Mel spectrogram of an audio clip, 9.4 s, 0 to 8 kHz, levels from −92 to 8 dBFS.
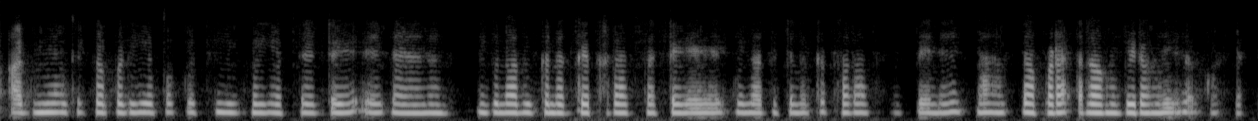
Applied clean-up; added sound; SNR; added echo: neural mask model DeepFilterNet 3.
